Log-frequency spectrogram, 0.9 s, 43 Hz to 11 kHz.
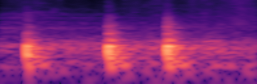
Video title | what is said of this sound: Porsche Audio Stealth Amplified System! - Behind The Sound - Porsche Boxster S 987 | it's very very tinny on that panel and that's what that skin soundproofing is doing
